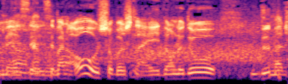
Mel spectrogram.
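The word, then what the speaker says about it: Szoboszlai: Oh, Choboslai dans le dos de match, vous le prononcerez bien, Choboslai, puisque c'est lui qui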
